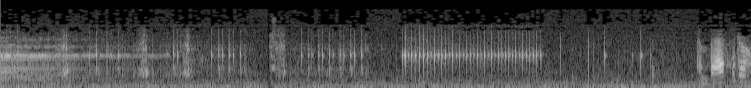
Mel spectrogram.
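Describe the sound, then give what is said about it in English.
Bursts of rapid clicking pulses, like a rotary telephone being dialed, come in several quick runs as someone phones a lawyer, broken by a steady buzzing tone in the middle, with faint background noise throughout. “I'll call him for you. I'll get him on the phone right now.”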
